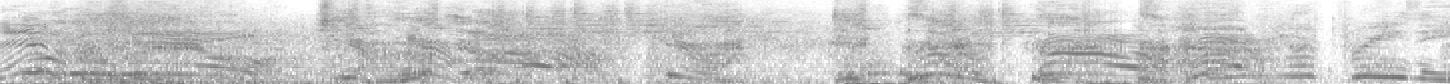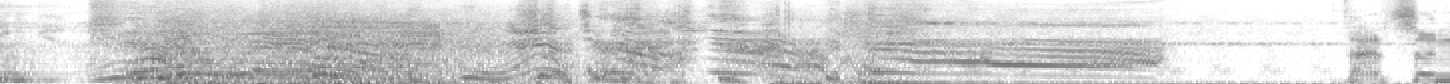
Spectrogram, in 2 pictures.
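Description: Water splashes and roars in a sweeping sword strike.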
